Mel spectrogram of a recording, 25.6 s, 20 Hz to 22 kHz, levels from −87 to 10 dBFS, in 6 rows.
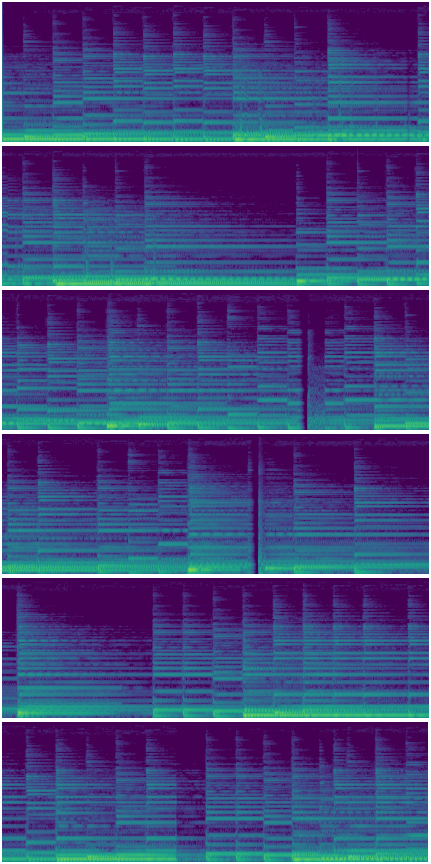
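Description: Repeated packet loss (robotic sound) runs from 2.37 to 5.82 s: the audio breaks into a choppy texture as 14 short holes, none longer than 40 ms, are each patched by stretching out the preceding sound. About 8% of that stretch is concealment, totalling 270 ms of filled-in audio, and 180 ms of the original sound is lost for good because those packets were lost. Call audio freezes occur at 11.50 to 11.79 s and 15.27 to 15.45 s. The sound stalls and the last fragment carries on as a fading buzz or hiss, ending in about 40 ms of silence before playback resumes exactly where it stopped. The likely cause is packets held up in transit until the jitter buffer emptied. That inserts a 270 ms pause and then a 160 ms pause, and nothing is skipped. A jitter buffer speed-up follows from 23.79 to 24.89 s. The receiver trims its excess queued audio by cutting out many tiny pitch-period slices in succession, so the sound plays about 9% fast at unchanged pitch and comes across as hurried. 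Roughly a tenth of a second is removed over that span.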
